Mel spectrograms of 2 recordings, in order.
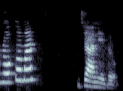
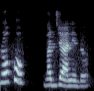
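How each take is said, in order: First: There is a pause right after 'mat'. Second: There is a pause right after 'roko'. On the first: Do not stop the person; let them go. "दूसरे sentence में बोल रही हूँ" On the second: Stop the person; do not let them go. "पहला sentence में मैं बोल रही हूँ"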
